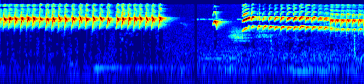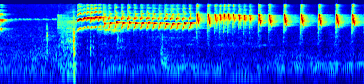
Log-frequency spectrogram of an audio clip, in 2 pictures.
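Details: Sooty-headed bulbul (cucak cungkok) in a 'variasi ngeplong' masteran: long, fast, high, buzzy trills broken by short pauses and a thin steady whistle, ending in a series of evenly spaced sharp clicks.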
